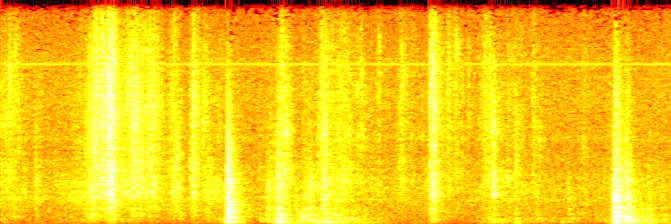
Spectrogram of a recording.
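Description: Knocks and handling noises: a brief brushing rustle, two sharp knocks about half a second apart, a couple of light clicks, then the loudest knock near the end.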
